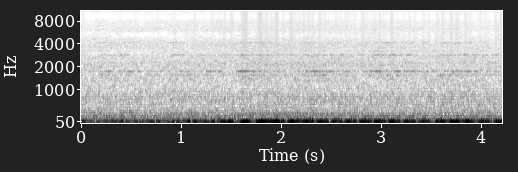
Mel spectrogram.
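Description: Low, steady rumble of a slow-moving passenger train, growing a little louder about a second and a half in.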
